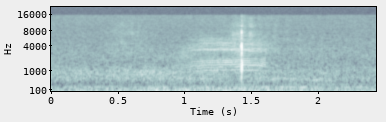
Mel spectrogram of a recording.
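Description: Quiet open-air near-silence broken about a second in by one faint, distant call from a carrion crow, ending in a brief sharp tick that may be the putter striking the golf ball.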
